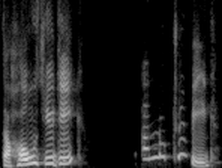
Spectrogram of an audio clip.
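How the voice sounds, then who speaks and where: Woman reading as a dreamy little girl, high and bouncy, storybook. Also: huge pitch swings, a little slow, dark tone, heavily acted. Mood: dreamy eager. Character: young girl Susie, dreamy and chatty.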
